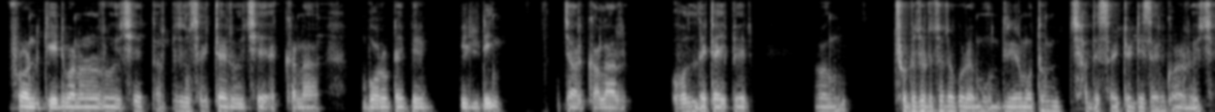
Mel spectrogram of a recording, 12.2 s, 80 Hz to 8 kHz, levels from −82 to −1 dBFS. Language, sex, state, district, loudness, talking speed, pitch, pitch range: Bengali, male, West Bengal, North 24 Parganas, -25 LUFS, 165 wpm, 110 Hz, 105-115 Hz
